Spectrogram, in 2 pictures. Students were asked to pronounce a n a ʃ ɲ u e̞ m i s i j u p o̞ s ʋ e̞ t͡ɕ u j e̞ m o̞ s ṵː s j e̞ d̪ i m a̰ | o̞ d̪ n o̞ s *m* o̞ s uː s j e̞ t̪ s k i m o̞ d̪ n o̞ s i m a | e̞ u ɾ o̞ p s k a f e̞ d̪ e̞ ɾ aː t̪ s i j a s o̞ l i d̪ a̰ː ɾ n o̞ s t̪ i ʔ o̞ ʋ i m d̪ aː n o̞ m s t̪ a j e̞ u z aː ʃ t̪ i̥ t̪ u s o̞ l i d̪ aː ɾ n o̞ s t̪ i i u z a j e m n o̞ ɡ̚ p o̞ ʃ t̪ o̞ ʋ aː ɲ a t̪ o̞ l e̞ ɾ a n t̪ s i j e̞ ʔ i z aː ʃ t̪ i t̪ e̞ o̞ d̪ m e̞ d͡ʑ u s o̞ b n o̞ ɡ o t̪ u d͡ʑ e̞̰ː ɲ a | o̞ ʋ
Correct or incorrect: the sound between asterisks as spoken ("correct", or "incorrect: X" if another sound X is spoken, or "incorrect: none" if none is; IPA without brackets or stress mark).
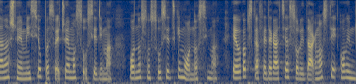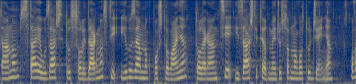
incorrect: n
